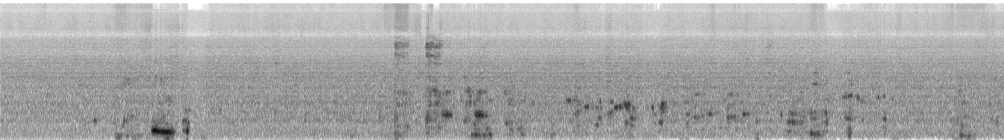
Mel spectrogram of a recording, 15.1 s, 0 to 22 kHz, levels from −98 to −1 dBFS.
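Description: From the start to the end of the speech, a faint second copy of the voice trails the original by about 470 ms, sitting roughly 20 dB below it. This is an echo leak, likely from a far end on loudspeaker whose echo canceller let part of its microphone pickup return down the line. Room reverberation would be a smooth decay fused to each syllable. Here the repeat is a separate, delayed copy arriving after a clear gap.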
